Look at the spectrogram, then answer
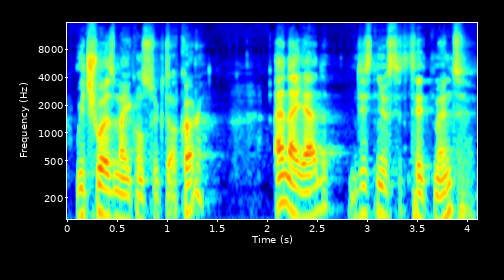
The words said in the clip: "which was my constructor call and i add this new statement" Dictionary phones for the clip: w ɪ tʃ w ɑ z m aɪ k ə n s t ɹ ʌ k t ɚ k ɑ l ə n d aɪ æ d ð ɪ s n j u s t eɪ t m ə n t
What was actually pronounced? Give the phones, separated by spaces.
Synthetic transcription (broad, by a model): w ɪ tʃ w ɑ z m aɪ k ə n s t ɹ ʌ k t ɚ k ɑ l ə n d aɪ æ d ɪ s n j u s t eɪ t m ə n t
